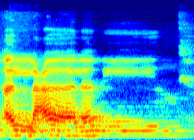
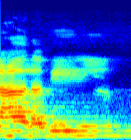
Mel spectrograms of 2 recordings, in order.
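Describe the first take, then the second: First: The final n is clearly pronounced. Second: The final n is faint and swallowed. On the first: The speaker calls it right. "harus kita jelaskan" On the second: The speaker calls it wrong. "Nggak jelas mana huruf nun, hilang kan?"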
